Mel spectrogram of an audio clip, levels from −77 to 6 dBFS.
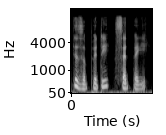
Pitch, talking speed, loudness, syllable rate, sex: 190 Hz, 220 wpm, -20 LUFS, 5.8 syllables/s, female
